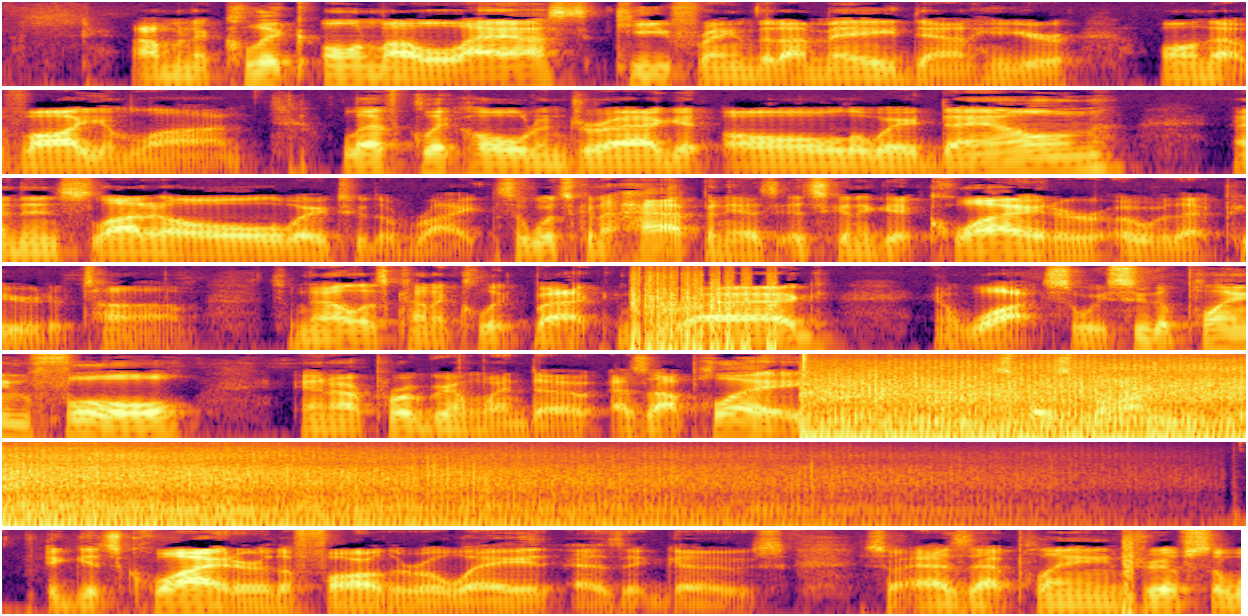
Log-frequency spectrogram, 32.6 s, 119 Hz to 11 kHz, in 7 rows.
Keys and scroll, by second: 21.5 space, 27.8 space.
